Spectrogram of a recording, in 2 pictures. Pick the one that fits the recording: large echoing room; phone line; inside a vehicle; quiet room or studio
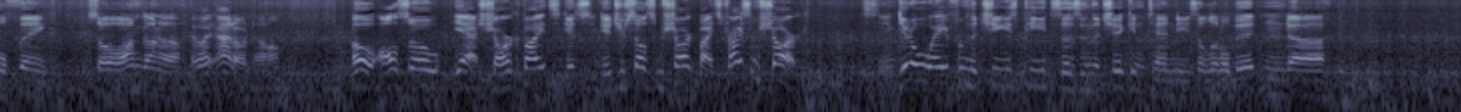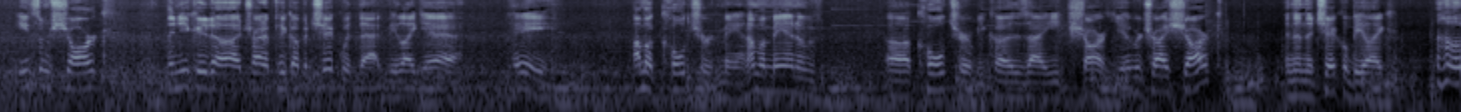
inside a vehicle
